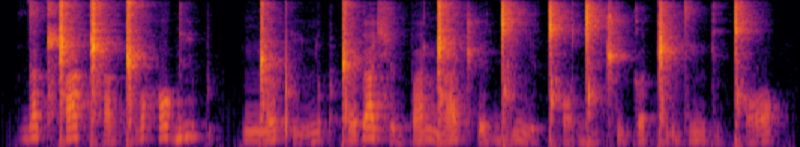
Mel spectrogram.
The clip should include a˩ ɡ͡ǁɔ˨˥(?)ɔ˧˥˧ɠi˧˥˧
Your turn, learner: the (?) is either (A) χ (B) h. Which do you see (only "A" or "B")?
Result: B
